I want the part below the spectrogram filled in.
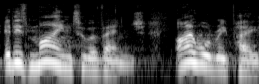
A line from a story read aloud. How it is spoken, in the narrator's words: says the Lord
